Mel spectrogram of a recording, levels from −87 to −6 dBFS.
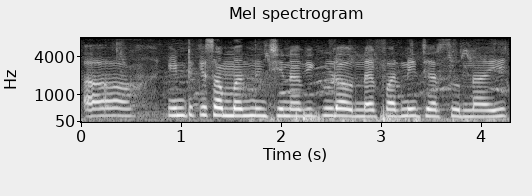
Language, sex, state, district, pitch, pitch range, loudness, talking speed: Telugu, male, Andhra Pradesh, Sri Satya Sai, 250 Hz, 240-260 Hz, -15 LUFS, 100 wpm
